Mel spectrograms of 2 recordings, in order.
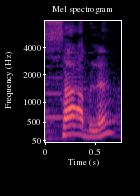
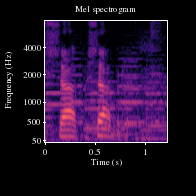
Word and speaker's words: sabre: So, and the same thing for saber, like sabre, sabre. Some people will say sab as well, but it's supposed to be sabre.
